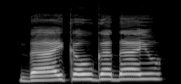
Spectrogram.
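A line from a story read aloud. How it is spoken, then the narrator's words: Laughing. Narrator (Russian): Мой собеседник рассмеялся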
